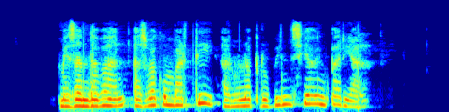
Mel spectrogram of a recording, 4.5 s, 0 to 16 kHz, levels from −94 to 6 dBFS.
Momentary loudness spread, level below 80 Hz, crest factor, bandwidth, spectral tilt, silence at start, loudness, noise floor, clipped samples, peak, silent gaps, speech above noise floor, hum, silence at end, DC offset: 8 LU; -60 dBFS; 18 dB; 7.8 kHz; -6 dB/octave; 0.6 s; -19 LUFS; -84 dBFS; under 0.1%; -2 dBFS; none; 66 dB; none; 0.8 s; under 0.1%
